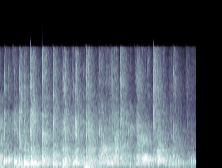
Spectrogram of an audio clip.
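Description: Audience applauding: many hands clapping densely, stopping abruptly just before the end.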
